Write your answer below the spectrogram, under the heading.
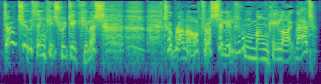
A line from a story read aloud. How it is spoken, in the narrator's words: panted at last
